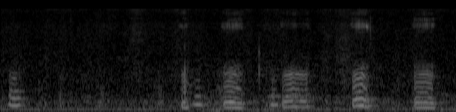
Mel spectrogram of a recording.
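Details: Twelve-day-old Borzoi puppy whimpering indoors: about five short, nasal, wavering squeaks in three seconds, each rising and falling slightly, with quiet room noise and a low steady hum.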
